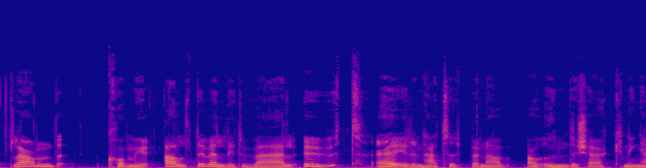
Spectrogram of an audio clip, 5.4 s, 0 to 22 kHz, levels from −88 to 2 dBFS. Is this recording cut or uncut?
uncut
